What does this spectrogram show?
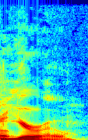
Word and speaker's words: Gyro: I love a lot of those MVP Axiom gyro. I guess I could just say gyro. But I love a lot of those mid-ranges. It's pronounced Euro.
